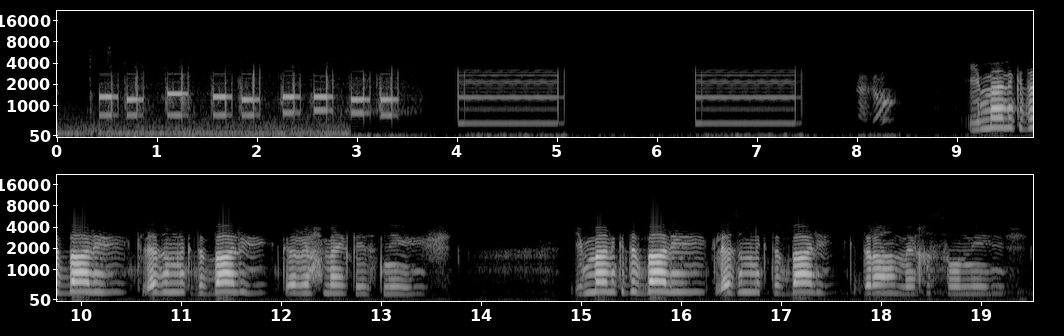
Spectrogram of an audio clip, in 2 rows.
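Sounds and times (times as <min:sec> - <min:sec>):
phone keypad beeps dialing a number: 0:00.4 - 0:03.5
phone ringing tones on the line: 0:00.4 - 0:05.1
speech: 0:09.3 - 0:13.7, 0:15.0 - 0:19.3.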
